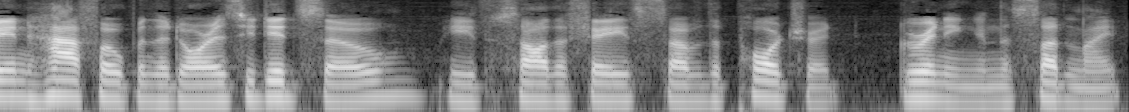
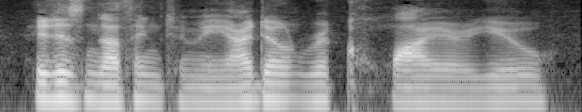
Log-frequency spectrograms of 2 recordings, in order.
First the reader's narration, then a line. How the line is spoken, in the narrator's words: said Campbell coldly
